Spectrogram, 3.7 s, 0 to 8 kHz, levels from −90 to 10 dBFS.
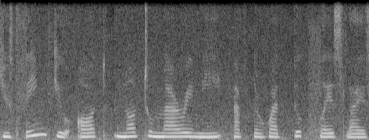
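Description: Throughout the clip there is gain pumping: the background swells in pauses and ducks by roughly 10 dB under each loud syllable, likely from a fast limiter fighting excessive gain. On a waveform the noise floor visibly rises and falls.

From 0.18 to 0.26 s, sound is dropped by the voice detector. About 40 ms of speech is lost within an 80 ms stretch of steady noise, likely because the detector mistook part of the sound for background. A spectrogram shows speech harmonics vanishing into an even, textureless smear.

At 2.46 to 2.54 s, 2.86 to 2.94 s, and 3.08 to 3.20 s, comfort noise replaces the background. It is flat and featureless, first about 5 dB quieter, then about 10 dB quieter, and finally level-matched. Discontinuous transmission is the likely cause. These patches appear as uniform grey blocks with the room noise's fine structure missing, all cut off above 8 kHz like the rest of the call audio.

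The first two patches end with onsets clipped by the voice detector, at 2.52 to 2.54 s and 2.92 to 2.94 s. About 20 ms of each beginning is missing, likely because the detector reacted late, so speech starts abruptly. The waveform jumps straight from noise into speech with no rising edge.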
